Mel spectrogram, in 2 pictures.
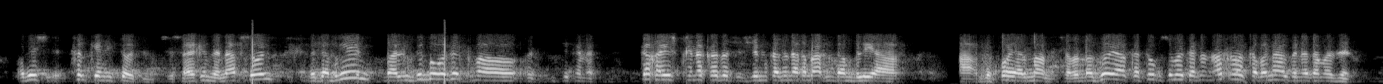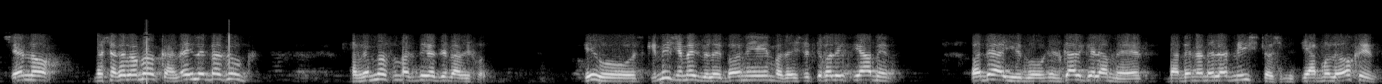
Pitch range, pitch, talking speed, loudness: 170-230 Hz, 200 Hz, 150 wpm, -15 LUFS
